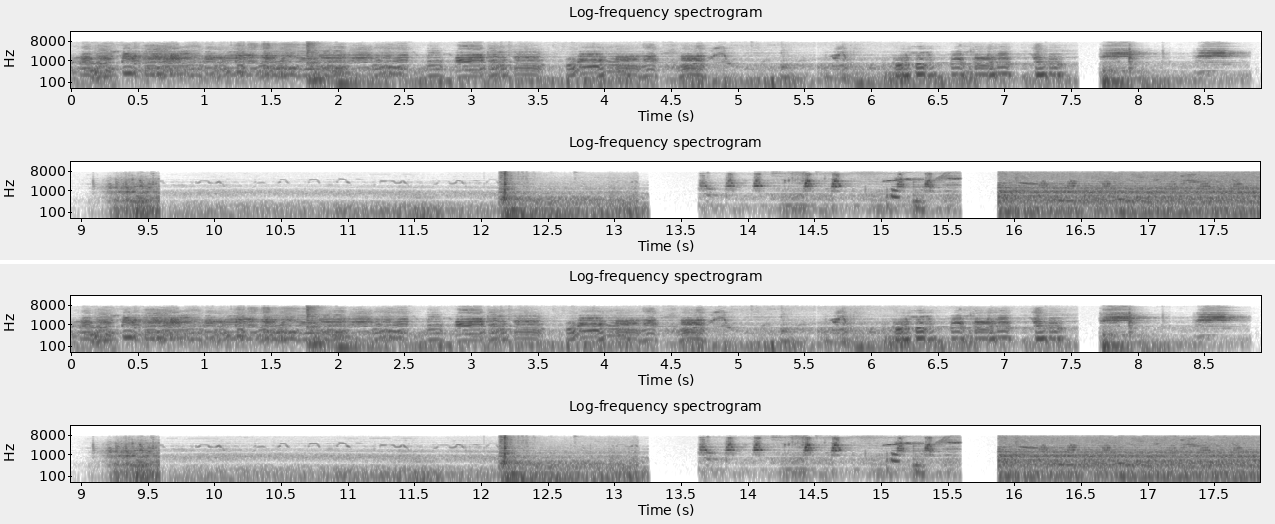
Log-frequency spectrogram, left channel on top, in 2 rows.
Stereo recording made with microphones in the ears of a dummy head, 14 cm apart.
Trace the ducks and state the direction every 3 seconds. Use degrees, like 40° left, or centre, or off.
centre, 20° right, 40° right, 40° right, 30° right, centre.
